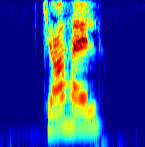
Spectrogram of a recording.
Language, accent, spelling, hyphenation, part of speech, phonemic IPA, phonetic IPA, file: Armenian, Eastern Armenian, ջահել, ջա‧հել, adjective / noun, /d͡ʒɑˈhel/, [d͡ʒɑhél], Hy-ջահել.ogg
- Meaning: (adjective) 1. young 2. inexperienced; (noun) 1. young person 2. inexperienced person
